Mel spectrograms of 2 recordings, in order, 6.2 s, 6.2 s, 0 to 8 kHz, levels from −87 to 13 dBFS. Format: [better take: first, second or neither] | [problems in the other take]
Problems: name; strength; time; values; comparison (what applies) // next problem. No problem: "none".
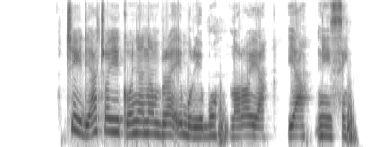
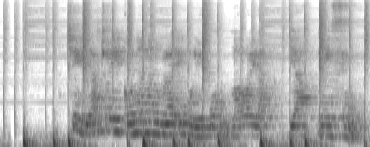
first | background sound (Drum kit); 1 dB above the speech // room echo; dies away in 0.9 s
